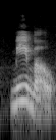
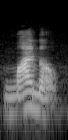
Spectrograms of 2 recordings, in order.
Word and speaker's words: MIMO: to a technology called memo or mimo whichever way you prefer to pronounce it that means multiple in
